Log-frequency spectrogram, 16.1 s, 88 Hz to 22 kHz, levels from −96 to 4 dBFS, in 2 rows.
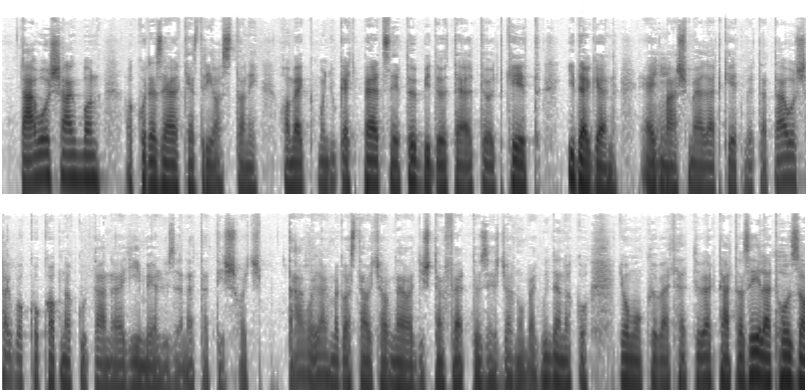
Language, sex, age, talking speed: Hungarian, male, 30-49, 175 wpm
